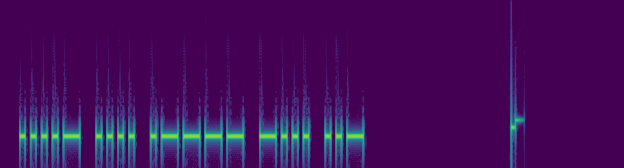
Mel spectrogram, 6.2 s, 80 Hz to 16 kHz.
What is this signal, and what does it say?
Morse code, heard as a keyed tone, about 22 wpm, 700 Hz. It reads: 4H1BU
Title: Five Challenging Letter-Number Combinations 22wpm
